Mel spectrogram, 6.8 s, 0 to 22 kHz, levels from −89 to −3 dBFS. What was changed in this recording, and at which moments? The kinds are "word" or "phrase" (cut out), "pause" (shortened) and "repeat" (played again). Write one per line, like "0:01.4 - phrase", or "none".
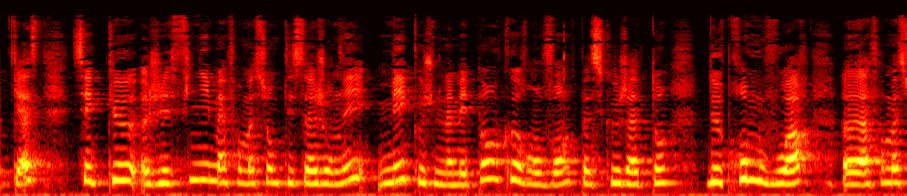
0:02.1 - word
0:05.4 - word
